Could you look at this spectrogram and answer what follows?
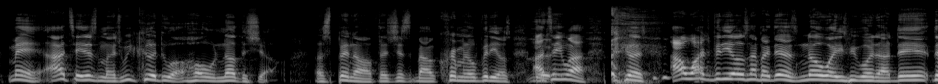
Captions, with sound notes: Man. I can tell you this much. We could do a whole nother show, a spinoff. That's just about criminal videos. I'll tell you why, (laughs) because I watch videos and I'll be like, "There's no way these people are not dead."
